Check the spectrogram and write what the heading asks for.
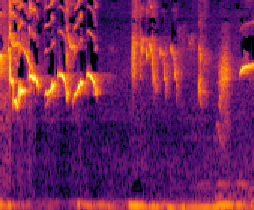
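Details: Oriental magpie-robin spreading its tail while singing a unique bait song to fire up other magpie-robins: a quick string of whistled downslurs, then softer scratchy notes and a final clear whistle, over a low hum.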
